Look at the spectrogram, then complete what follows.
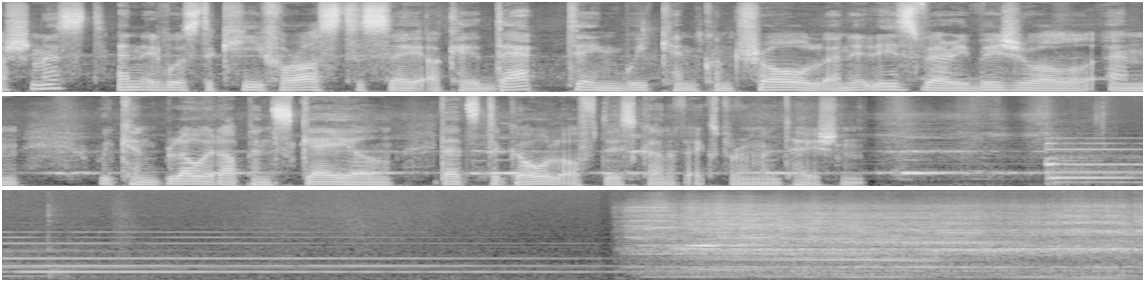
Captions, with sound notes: and it was the key for us to say, 'OK, that thing we can control', and it is very visual and we can blow it up in scale. That's the goal of this kind of experimentation. (CHIME) (DISTURBING, DISCORDANT RASPING)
